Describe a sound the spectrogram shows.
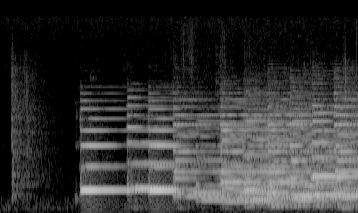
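A piano plays a slow melody.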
